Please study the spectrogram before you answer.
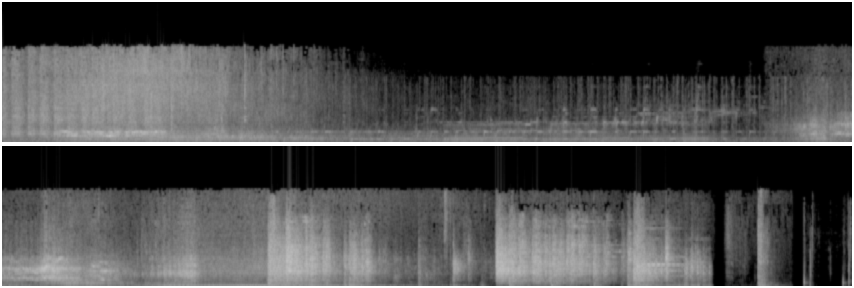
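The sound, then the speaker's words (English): A car skids and crash-lands in a school car park: a steady engine whine gives way to a loud, rough rushing noise, then a few sharp, clattering crash impacts close the sequence. “Crash land in our school car park.”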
